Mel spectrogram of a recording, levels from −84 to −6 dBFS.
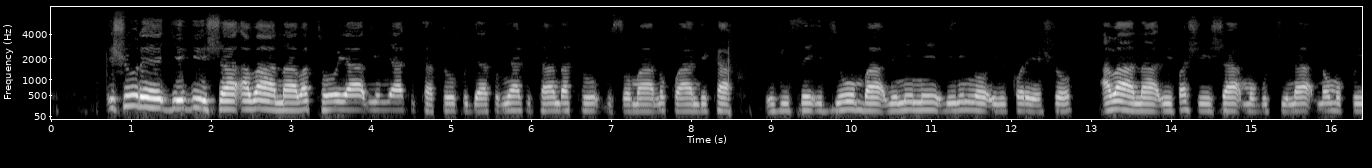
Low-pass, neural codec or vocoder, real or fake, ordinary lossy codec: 7.2 kHz; none; real; MP3, 48 kbps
